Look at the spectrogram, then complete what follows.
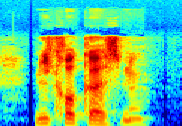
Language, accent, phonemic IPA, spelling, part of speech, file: French, France, /mi.kʁɔ.kɔsm/, microcosme, noun, LL-Q150 (fra)-microcosme.wav
- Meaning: microcosm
